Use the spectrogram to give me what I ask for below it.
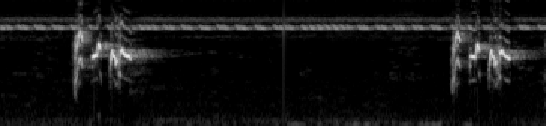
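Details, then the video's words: Sooty-headed bulbul, vigorous, loud and shrill song used as a master recording to train other birds: two short bubbly, liquid phrases of quick chirping notes about two and a half seconds apart, over a steady high-pitched whine. "Suara burung Kutilang Gacor || Nyaring dan keras cocok untuk masteran"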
